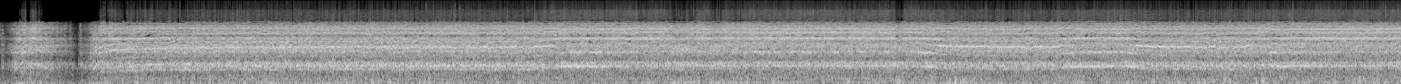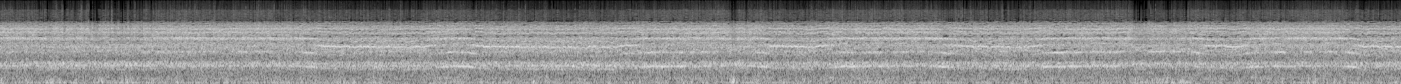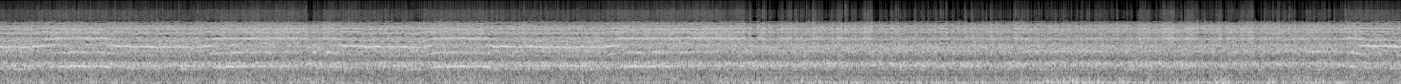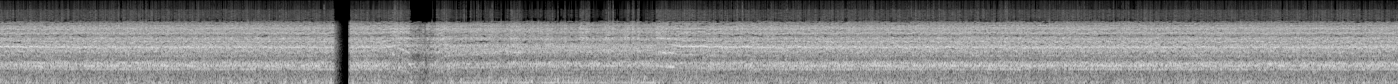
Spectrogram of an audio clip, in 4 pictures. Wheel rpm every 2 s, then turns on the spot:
50, 200, 210, 230, 230, 220, 220, 230, 230, 220, 220, 230, 220, 230, 220, 220, 220, 230, 230, 230, 230, 210, 210, 170, 220, 210, 210, 210.
none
